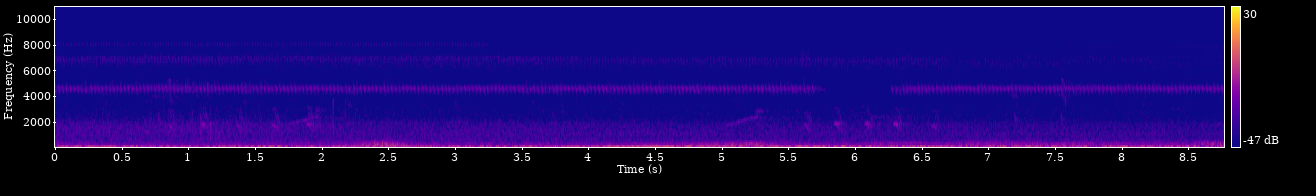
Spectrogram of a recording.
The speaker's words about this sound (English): So clearly you can hear the sounds of nature. You can hear the birds and the crickets where I am. So tune in to what you hear in my space as well as what you hear in your space.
